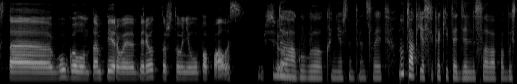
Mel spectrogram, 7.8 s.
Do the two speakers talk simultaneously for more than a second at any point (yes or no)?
no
